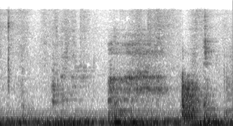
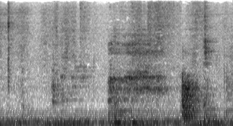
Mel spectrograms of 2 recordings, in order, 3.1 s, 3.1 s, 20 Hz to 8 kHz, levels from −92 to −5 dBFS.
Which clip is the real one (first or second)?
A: first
